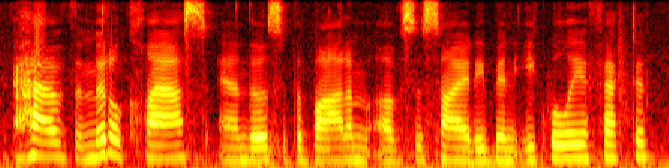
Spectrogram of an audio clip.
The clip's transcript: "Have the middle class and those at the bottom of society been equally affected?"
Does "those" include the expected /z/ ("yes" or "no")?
yes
